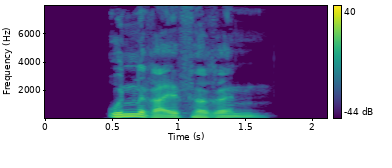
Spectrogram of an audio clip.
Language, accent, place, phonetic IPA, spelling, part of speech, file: German, Germany, Berlin, [ˈʊnʁaɪ̯fəʁən], unreiferen, adjective, De-unreiferen.ogg
- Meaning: inflection of unreif: 1. strong genitive masculine/neuter singular comparative degree 2. weak/mixed genitive/dative all-gender singular comparative degree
